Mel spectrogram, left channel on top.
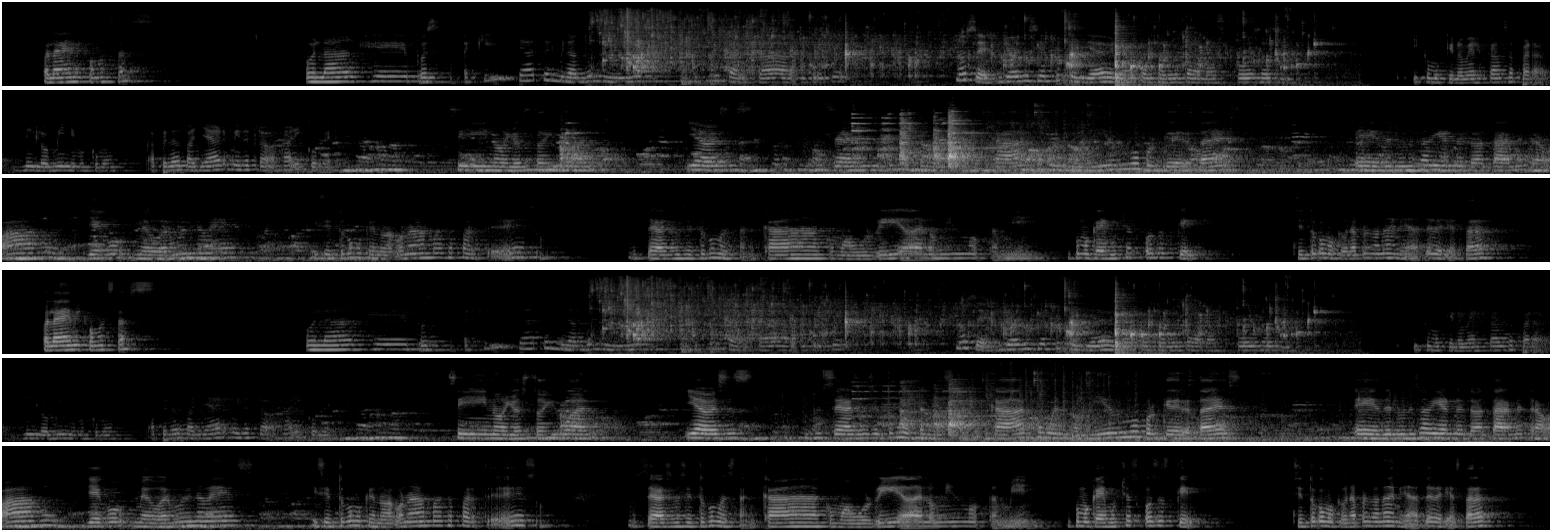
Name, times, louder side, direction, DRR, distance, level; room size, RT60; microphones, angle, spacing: voice 1, 0.4-1.3 20.0-21.4 22.3-22.9 23.5-27.8 29.0-33.3 34.1-36.4 37.2-41.3 41.7-42.9 43.9-45.8, right 3 dB, 65° right, 9 dB, 0.6 m, -37 dB
voice 2, 3.0-4.4 4.8-6.6 7.0-8.4 8.7-13.0 14.2-16.6 16.9-18.8, left 3 dB, 60° left, 7 dB, 0.8 m, -42 dB
sound 1, 5.8-13.6, equal, ahead, 0.5 m, -40 dB
sound 2, 18.1-34.7, left 4 dB, 90° left, 0.7 m, -40 dB
Livestock farm animals working animals, 23.2-30.5, right 1 dB, 80° right, 1.3 m, -48 dB
12.0 x 4.7 x 5.0 m, 1.1 s
head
